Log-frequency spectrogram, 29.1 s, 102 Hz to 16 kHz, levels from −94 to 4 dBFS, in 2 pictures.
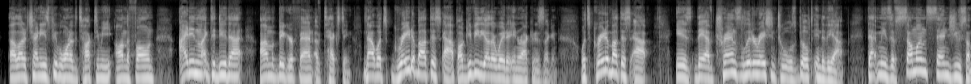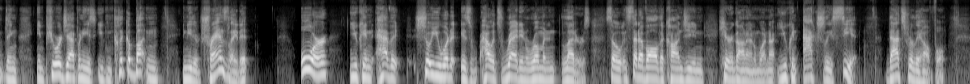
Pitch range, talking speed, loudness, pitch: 130-170 Hz, 225 wpm, -18 LUFS, 150 Hz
